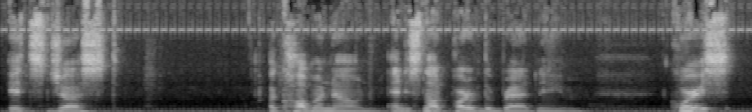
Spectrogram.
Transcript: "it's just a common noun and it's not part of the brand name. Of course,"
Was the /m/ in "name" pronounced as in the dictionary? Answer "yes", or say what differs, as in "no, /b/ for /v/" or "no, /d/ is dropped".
no, /m/ is dropped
